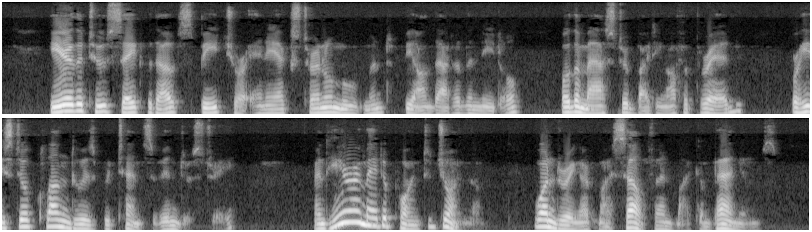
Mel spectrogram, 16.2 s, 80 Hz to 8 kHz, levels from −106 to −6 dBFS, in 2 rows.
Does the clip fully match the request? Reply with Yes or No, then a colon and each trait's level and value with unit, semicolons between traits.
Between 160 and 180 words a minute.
Yes: average, 170 wpm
